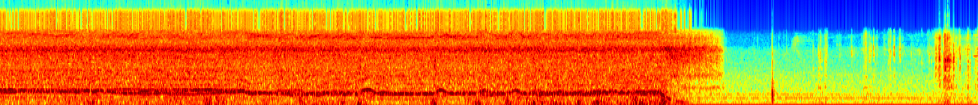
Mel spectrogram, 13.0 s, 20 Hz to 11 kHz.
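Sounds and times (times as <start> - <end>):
drone propellers buzzing: 0.0 - 9.7.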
